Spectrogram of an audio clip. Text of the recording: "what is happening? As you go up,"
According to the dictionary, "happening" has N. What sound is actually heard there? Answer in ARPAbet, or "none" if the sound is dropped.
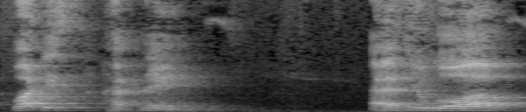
N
